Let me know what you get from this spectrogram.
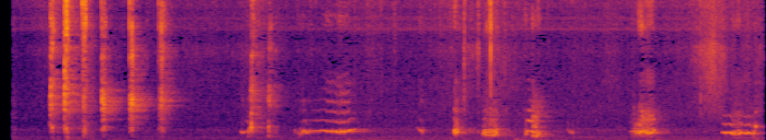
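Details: Grumpy pet fox Djinn sounding angry in a small room: a run of sharp clicking taps, then short nasal whine-like calls and squeaks scattered over several seconds.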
